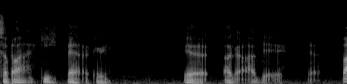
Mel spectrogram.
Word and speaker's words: Kapa Arkieh: They're like, 我不会念这个, 这怎么念? And it's just a box conversation. It's like, it's Kapa Arkieh.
